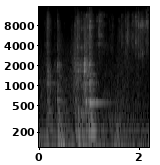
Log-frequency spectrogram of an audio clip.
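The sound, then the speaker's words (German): A hotel room key jangles faintly in a few light metallic rattles and clinks, spread over a couple of seconds. “Der Schlüssel, bis Mittag räumen.”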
